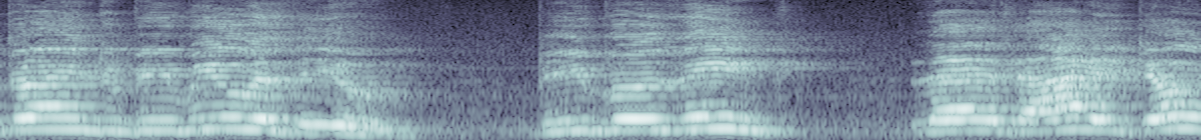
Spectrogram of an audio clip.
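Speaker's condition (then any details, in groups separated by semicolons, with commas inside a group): Cerebral palsy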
